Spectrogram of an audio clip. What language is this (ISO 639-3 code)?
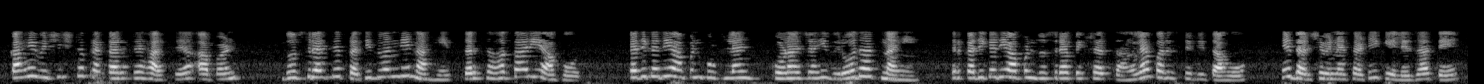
mar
